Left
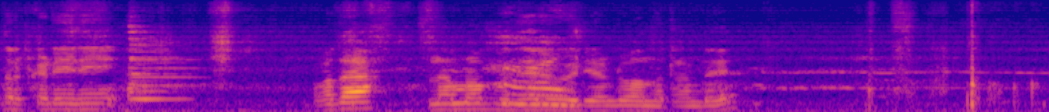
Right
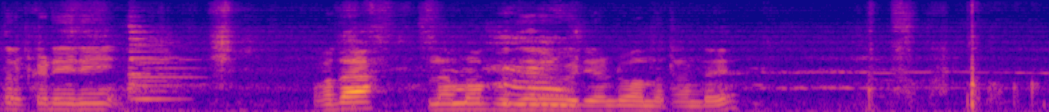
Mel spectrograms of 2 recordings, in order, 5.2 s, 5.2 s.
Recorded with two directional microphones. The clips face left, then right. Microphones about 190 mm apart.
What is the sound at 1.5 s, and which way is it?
Speech, 5° right (ahead or behind).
